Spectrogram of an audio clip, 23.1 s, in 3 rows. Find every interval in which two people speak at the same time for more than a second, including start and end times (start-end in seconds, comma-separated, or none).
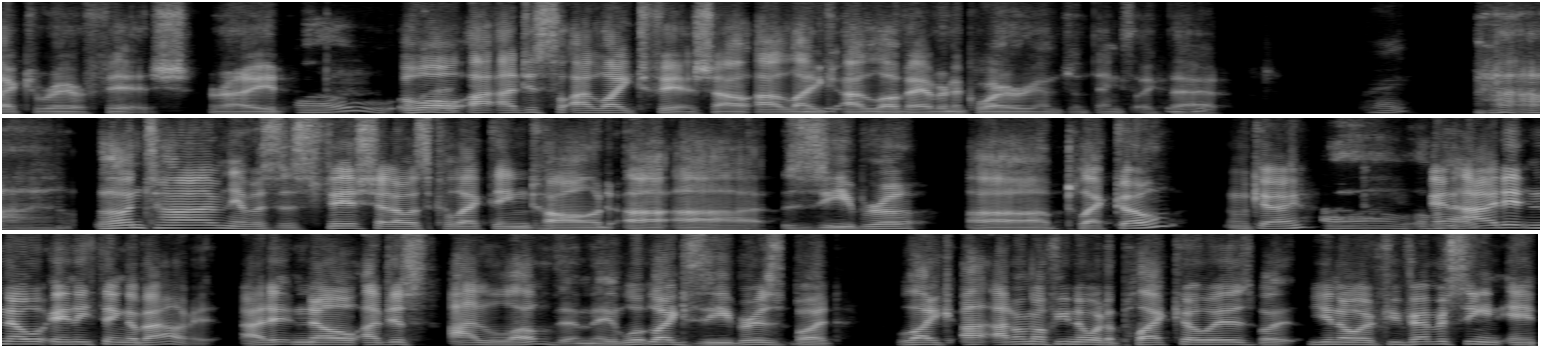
none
